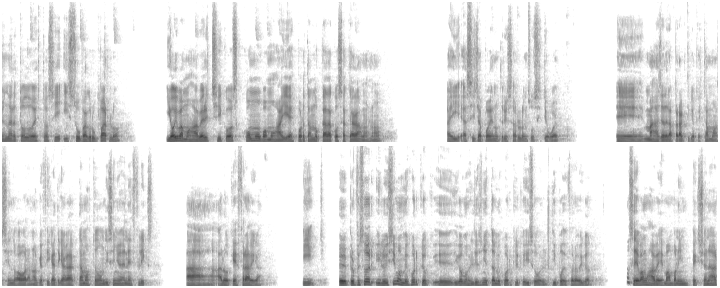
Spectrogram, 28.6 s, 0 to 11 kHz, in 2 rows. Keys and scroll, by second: 1.9 ctrl+g.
